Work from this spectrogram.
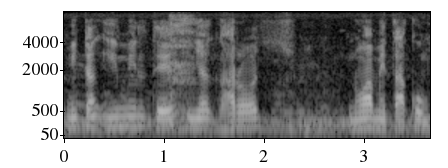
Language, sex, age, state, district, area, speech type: Santali, male, 45-60, West Bengal, Dakshin Dinajpur, rural, read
